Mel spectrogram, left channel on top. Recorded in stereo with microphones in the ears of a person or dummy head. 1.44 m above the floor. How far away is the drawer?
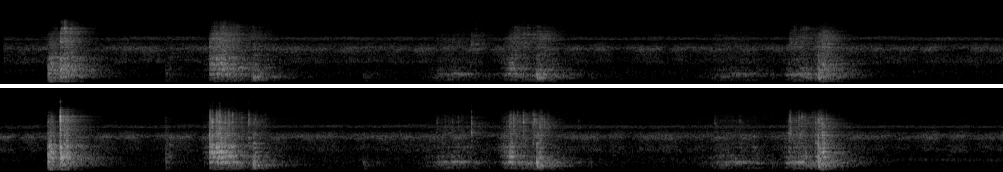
About 1.3 m.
